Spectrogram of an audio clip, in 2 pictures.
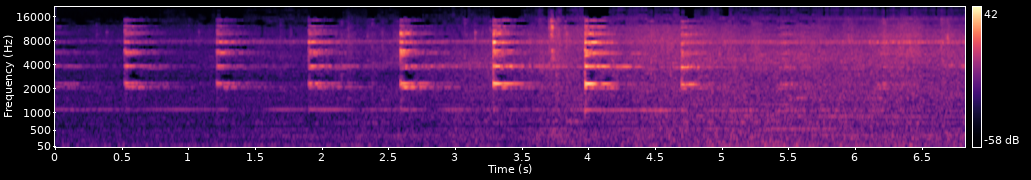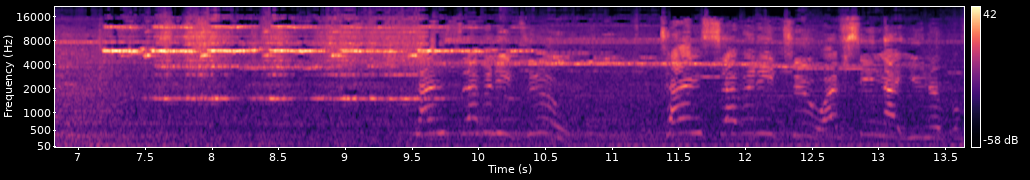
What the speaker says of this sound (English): Nice train we got ourselves today.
